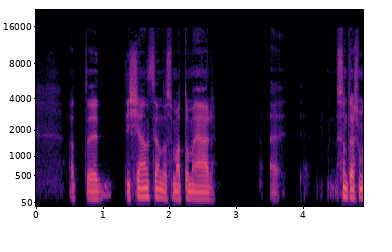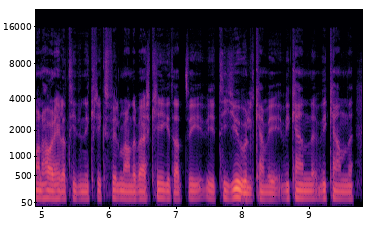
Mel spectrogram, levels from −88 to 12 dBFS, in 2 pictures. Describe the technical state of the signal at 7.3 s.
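At 7.3 s the speech signal is intact, with no audible fault at that moment.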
